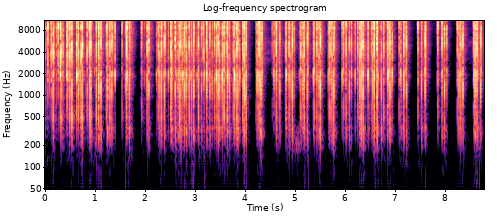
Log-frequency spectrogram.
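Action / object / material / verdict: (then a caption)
tap / clear plastic case of nail files / plastic / none. A transparent plastic case full of nail files is tapped and scratched across its lid and edge by long acrylic nails. The result is fast, intense bursts of dry, crackly clicking and scraping. The sound is bright and sits mostly in the mid and high range, with no low end and almost no ring.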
